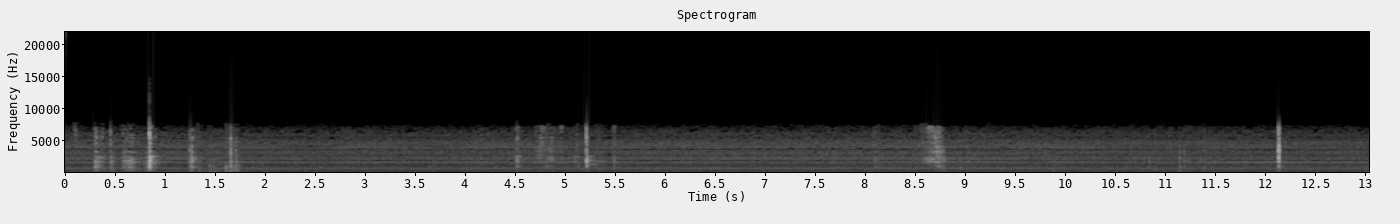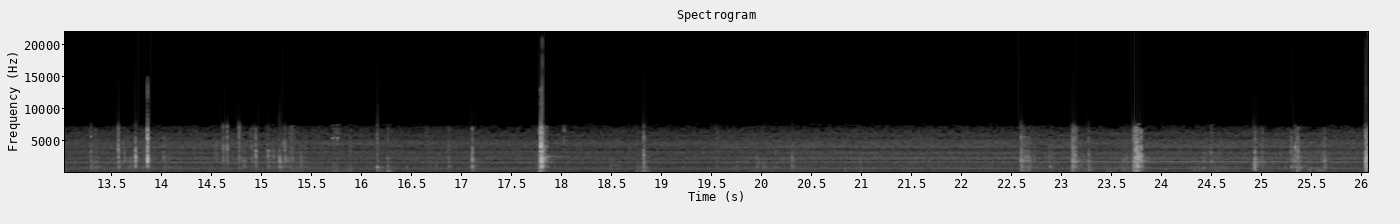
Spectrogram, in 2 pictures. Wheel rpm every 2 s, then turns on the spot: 0, 0, 0, 0, 0, 0, 0, 0, 0, 0, 0, 0, 0.
none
